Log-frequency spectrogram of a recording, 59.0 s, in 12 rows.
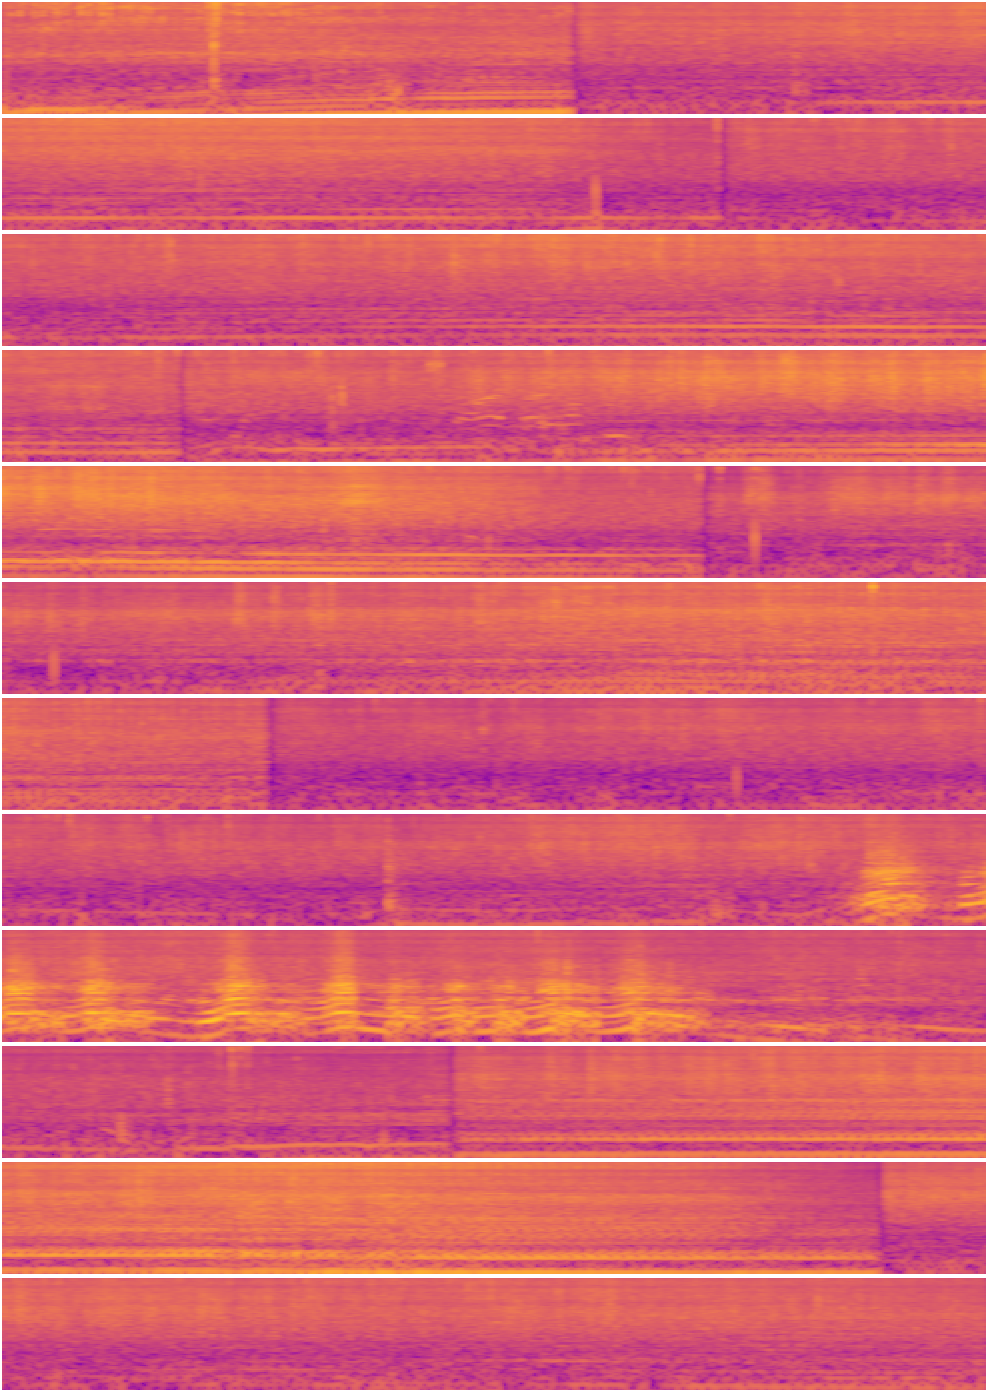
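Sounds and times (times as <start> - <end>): car engine revving hard: 0.0 - 2.9, 38.6 - 44.0, 45.8 - 53.6
sports car engines running: 37.8 - 53.6.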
